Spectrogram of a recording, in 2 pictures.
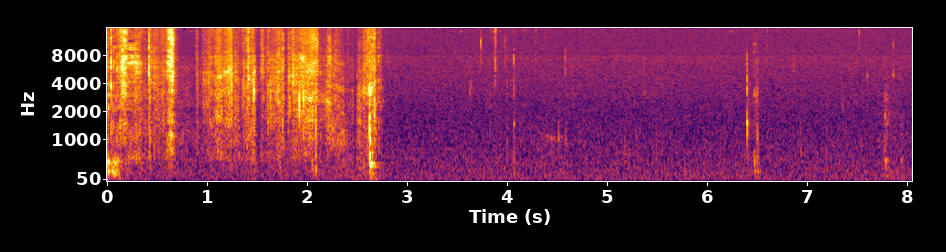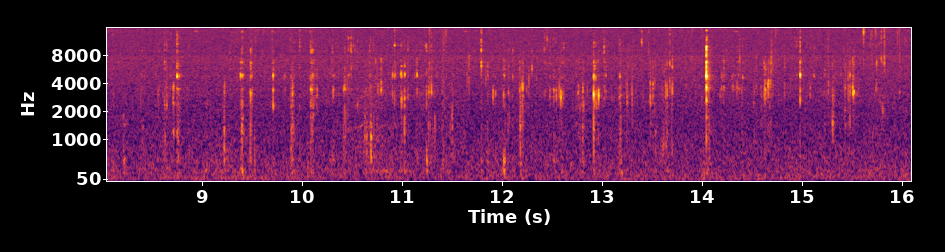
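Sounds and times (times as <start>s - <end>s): person chewing soft cake: 6.3s - 6.7s, 7.5s - 16.0s.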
